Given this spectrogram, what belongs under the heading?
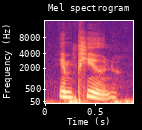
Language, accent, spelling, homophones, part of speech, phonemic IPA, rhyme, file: English, US, impugn, impune, verb, /ɪmˈpjuːn/, -uːn, En-us-impugn.ogg
- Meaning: 1. To assault, attack 2. To verbally assault, especially to argue against an opinion, motive, or action; to question the truth or validity of; cast doubt on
